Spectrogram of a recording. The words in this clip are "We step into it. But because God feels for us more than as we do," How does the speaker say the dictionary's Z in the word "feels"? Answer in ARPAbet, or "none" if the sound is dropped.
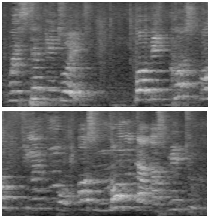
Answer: none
